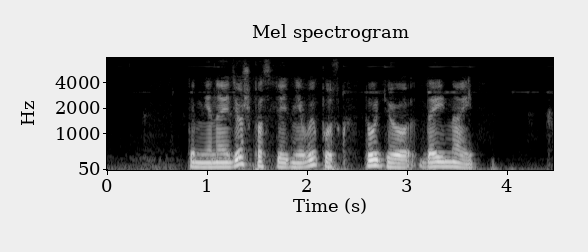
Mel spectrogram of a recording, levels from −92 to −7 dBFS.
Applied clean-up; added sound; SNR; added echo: neural mask model DeepFilterNet 3.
